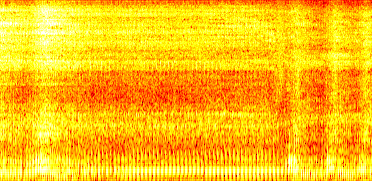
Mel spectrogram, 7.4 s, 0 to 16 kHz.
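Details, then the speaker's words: 1973 Honda CB250 K4 twin, mostly original and unrestored with pattern silencers, just started easily, idling: even quick putter, slightly tinny exhaust, no knocks or misses, steady beat like a sewing machine; healthy engine. "Sounds a little bit tinny with those exhausts. I think they're David Silver Specials. But if you could get in there and listen to that engine, that sounds like a little sewing machine. Doesn't that engine sound sweet?"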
